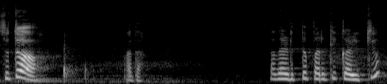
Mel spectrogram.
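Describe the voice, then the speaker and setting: A mother in a casual home vlog, gently coaxing her small child and patiently repeating the same questions. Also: a little high, a little slow. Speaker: mother vlogging with her toddler.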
